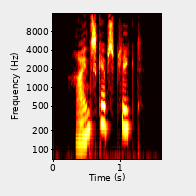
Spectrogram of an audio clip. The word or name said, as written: regnskabspligt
